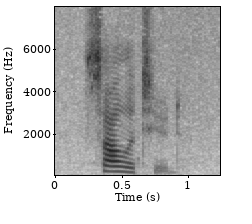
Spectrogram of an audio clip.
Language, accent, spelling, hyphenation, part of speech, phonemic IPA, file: English, US, solitude, sol‧i‧tude, noun, /ˈsɑlɪˌtud/, En-us-solitude.ogg
- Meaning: 1. Aloneness; the state of being alone, solitary, or by oneself 2. A lonely or deserted place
